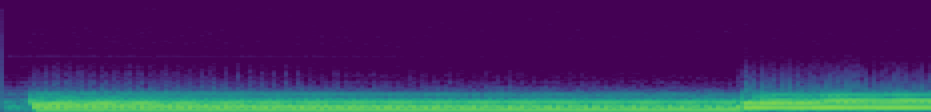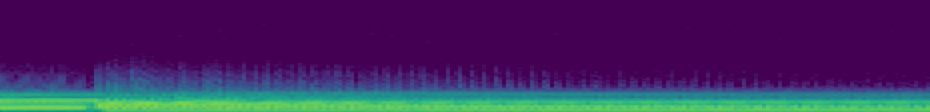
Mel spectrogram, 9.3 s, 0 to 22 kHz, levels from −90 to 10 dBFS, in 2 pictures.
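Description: No technical faults can be heard in this music.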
